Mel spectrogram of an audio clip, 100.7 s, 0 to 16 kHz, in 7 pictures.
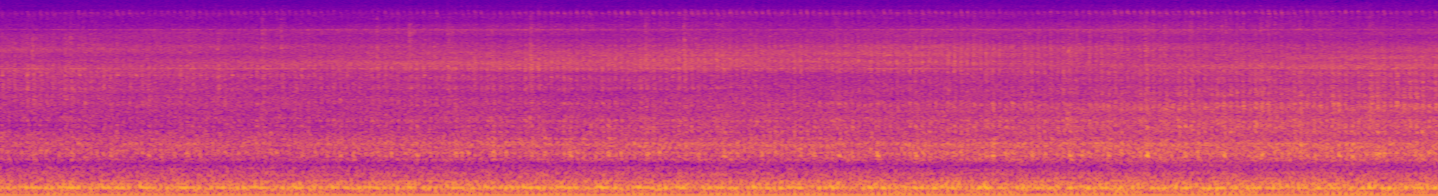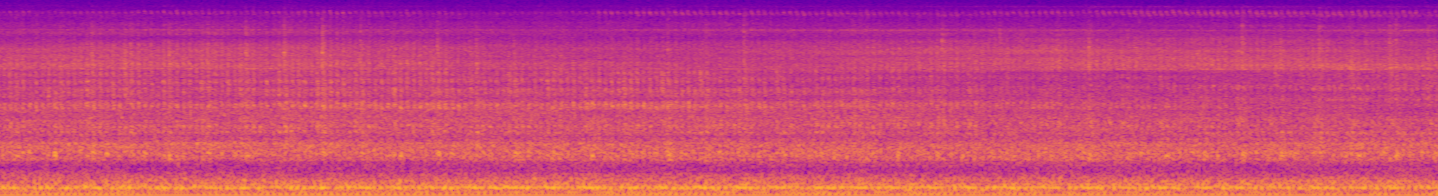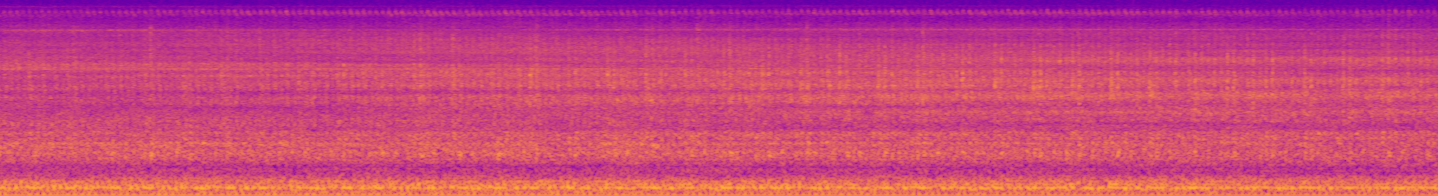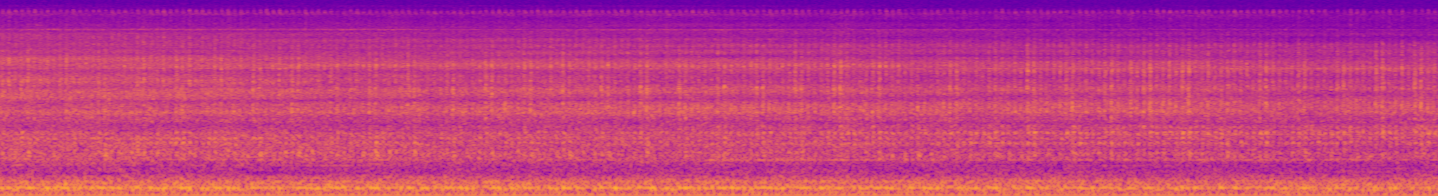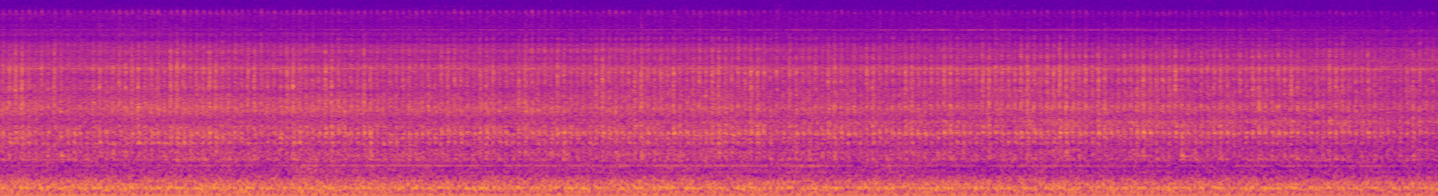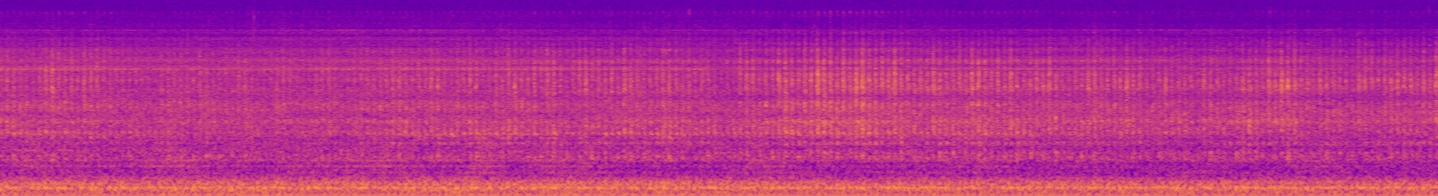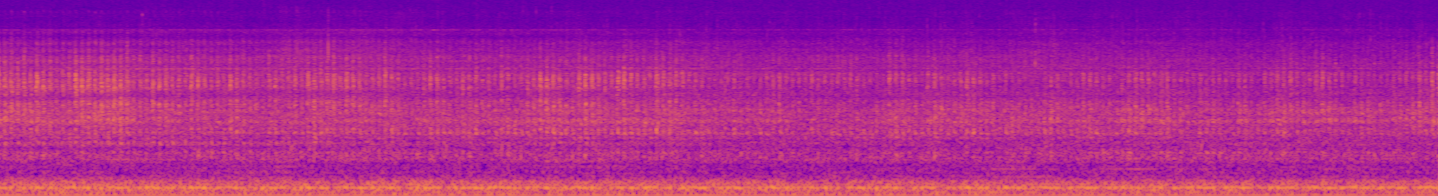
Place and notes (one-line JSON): {"title": "Hermann-Schneider-Allee, Karlsruhe, Deutschland - cargo ship upstream - Frachter bergwärts", "date": "2011-11-02 15:00:00", "description": "A sunny afternoon near the river Rhine.\nEquipment: Tascam HD-P2; AKG SE 300B / CK91\nRecording: ORTF", "latitude": "49.00", "longitude": "8.29", "altitude": "106", "timezone": "Europe/Berlin"}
